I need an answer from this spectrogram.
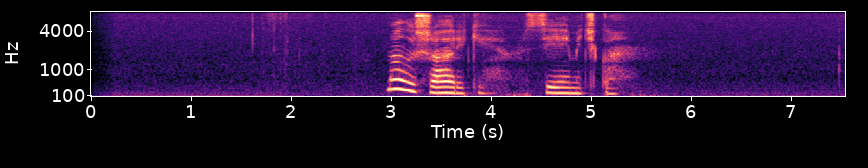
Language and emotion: Russian, sad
